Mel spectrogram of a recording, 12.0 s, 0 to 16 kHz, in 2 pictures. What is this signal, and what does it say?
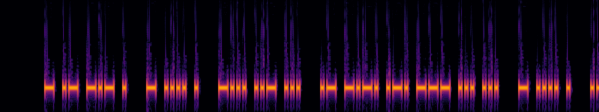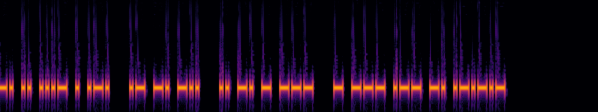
Morse code, heard as a keyed tone, about 40 wpm, 700 Hz. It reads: TAKE THE BUS ACROSS THE RIVER AND INTO TOWN.
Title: Sentences from Top 1000 Words - Review Part 6 - 40wpm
